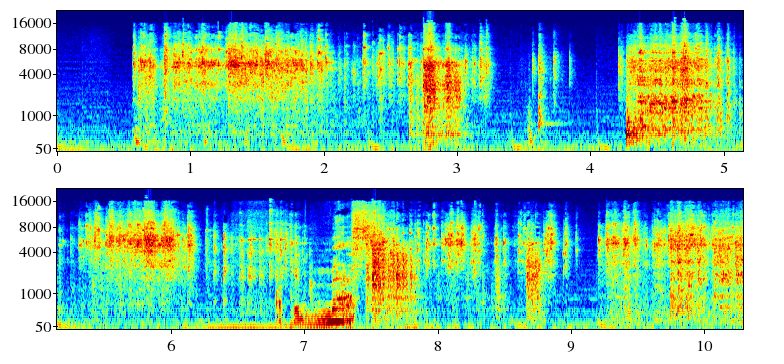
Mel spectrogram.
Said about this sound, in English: Now's the part of the show where you get to hear me, hold on, you get to hear me put away all these colored pencils that are laying all over my desk. They're driving me nuts. They're laying out. They're not in the can thing.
